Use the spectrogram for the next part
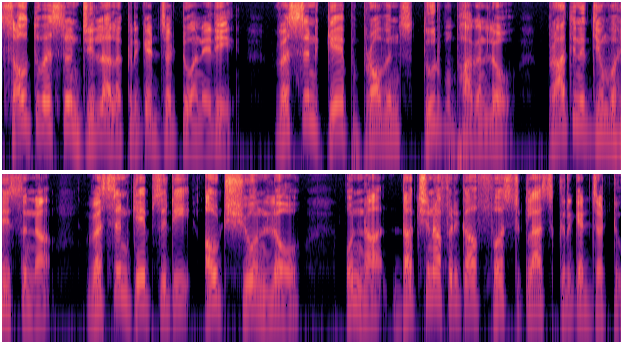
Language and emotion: Telugu, neutral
